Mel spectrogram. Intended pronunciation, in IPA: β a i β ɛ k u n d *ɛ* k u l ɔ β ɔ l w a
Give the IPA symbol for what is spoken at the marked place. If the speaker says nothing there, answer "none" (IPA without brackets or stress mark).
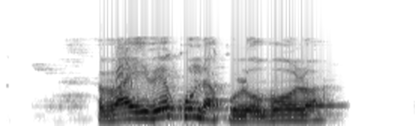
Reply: a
